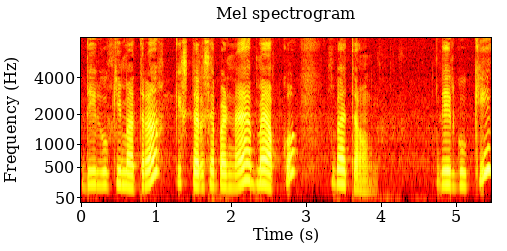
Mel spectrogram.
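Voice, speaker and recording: A woman's voice: mid-range voice, unhurried, creaky, warm tone, no echo. A woman school teacher giving a recorded lesson to young children, explaining patiently and repeating each point. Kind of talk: recorded online class lesson.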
